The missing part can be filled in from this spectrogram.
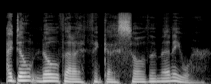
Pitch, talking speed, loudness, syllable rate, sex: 130 Hz, 285 wpm, -18 LUFS, 6.5 syllables/s, male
